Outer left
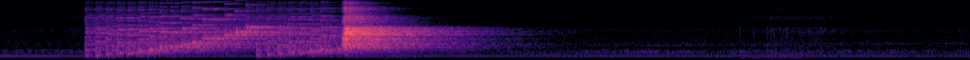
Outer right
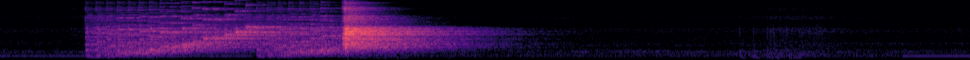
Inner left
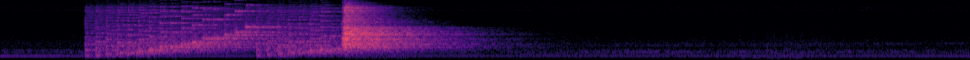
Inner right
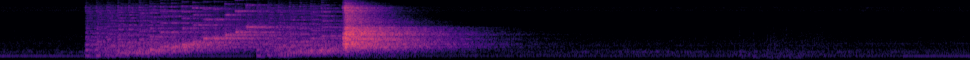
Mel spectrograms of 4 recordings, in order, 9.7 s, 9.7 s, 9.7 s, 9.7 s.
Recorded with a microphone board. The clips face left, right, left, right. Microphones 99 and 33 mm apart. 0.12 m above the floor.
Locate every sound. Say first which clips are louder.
0.8 s a ringtone: outer left 1 dB, inner left 1 dB; 55° left (ahead or behind), 1.5 m
3.4 s a clap: even, even; 60° left (ahead or behind), 2.0 m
